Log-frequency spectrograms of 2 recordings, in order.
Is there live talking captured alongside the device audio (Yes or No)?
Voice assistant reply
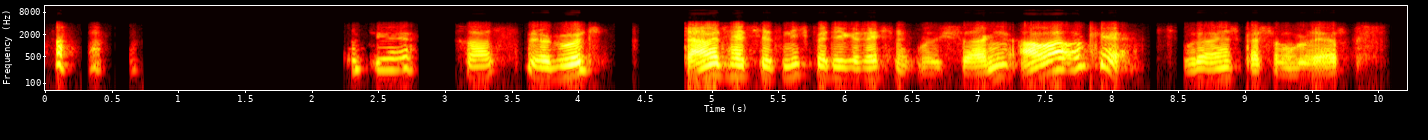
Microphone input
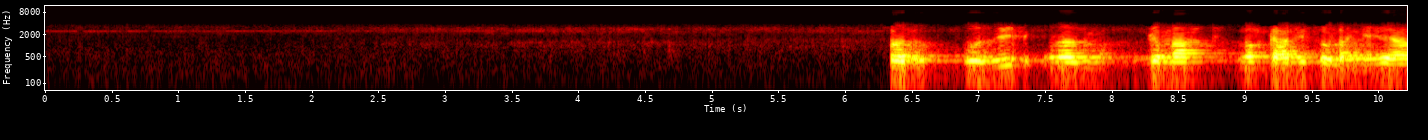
Yes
